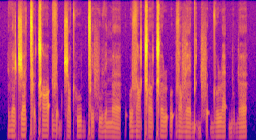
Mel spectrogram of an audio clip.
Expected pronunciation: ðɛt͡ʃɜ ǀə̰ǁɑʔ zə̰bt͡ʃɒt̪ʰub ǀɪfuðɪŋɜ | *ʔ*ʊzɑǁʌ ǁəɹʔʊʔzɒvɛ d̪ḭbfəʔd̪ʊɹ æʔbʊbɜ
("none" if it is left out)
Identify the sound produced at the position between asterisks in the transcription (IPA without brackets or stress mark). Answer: ʔ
